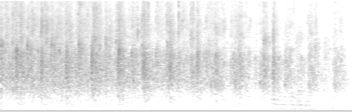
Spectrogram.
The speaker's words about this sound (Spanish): pase por favor a este lugar para que usted salude a la iglesia y la iglesia da ese fuerte aplauso de alabanza al Señor.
